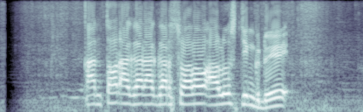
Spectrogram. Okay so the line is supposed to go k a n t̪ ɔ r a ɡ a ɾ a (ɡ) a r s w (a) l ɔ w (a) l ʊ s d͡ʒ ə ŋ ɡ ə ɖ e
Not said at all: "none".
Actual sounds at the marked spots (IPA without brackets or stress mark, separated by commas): ɡ, a, a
